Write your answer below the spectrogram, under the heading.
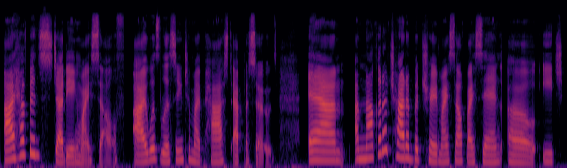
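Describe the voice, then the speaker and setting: A young woman hosting a casual solo podcast from the corner of her bedroom, with a shrill voice, rambling and self-mocking between fillers, sleepy. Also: very animated, normal speed, fairly bright tone, smooth, no echo, studio quality. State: sleep-deprived. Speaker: podcast host.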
